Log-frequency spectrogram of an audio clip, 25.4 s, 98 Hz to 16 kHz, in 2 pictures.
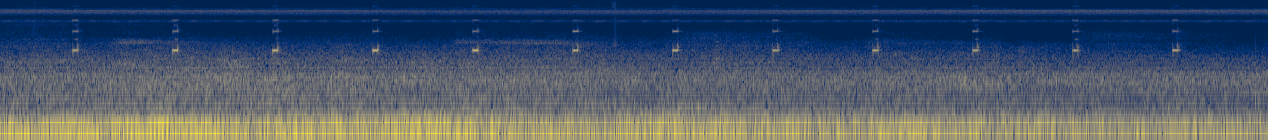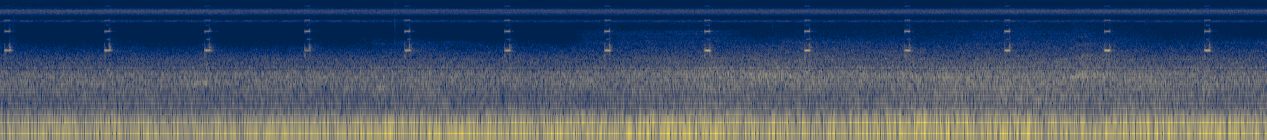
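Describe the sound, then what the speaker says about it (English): A CO2 detector alarm sounds as a steady series of short electronic beeps at an even pace, repeating quietly over a constant low hum for the whole twenty-five seconds. "We're almost ready to come back down to where it would stop alarming."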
